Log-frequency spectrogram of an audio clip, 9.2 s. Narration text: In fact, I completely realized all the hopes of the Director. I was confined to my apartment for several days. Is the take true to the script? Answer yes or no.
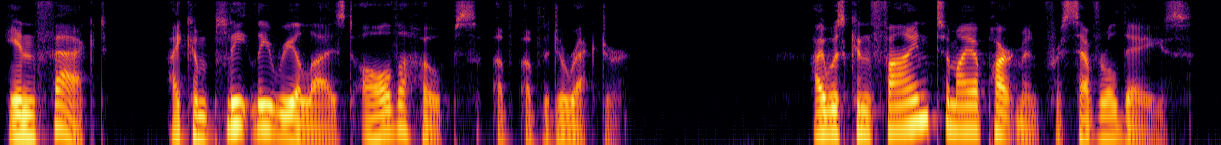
no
